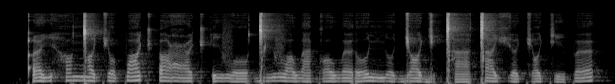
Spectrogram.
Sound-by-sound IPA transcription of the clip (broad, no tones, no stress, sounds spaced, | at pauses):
qʼ i h ɔ ŋ͡ǀ ɒ c o p ɒ t͡ʃʼ ɒ ʕ œ t͡ʃʼ i v o ɡ͡ǀ i v ɒ w a ɡ ɔ w œ ɾ o ɲ o ɟ ɒ ɟ i ǀʰ a ǀ a ç œ c ɔ c i p œ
